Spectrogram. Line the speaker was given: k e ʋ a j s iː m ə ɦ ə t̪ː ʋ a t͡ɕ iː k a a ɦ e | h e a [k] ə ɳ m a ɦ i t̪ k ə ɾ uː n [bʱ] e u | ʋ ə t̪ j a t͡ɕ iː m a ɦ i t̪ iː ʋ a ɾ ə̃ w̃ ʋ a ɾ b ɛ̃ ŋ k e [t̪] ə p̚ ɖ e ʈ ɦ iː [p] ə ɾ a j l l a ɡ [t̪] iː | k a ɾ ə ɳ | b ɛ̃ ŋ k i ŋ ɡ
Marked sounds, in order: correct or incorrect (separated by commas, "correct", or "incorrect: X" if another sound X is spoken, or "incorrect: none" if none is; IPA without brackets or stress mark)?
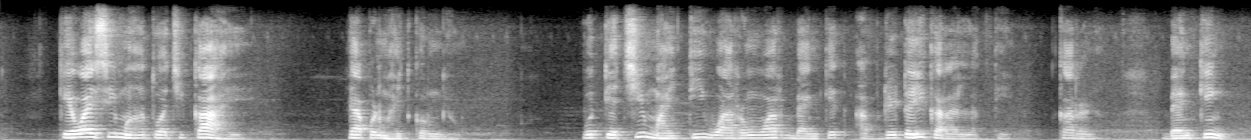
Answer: incorrect: p, incorrect: ɡʱ, correct, incorrect: k, correct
